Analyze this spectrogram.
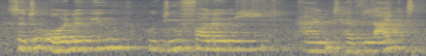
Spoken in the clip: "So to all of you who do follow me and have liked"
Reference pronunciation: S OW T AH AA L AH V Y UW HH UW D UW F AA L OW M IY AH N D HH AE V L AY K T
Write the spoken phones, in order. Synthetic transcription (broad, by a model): S OW T AH AA L AH V Y UW HH UW D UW F AA L OW M IY AH N D HH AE V L AY K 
